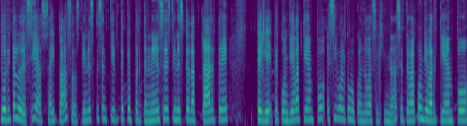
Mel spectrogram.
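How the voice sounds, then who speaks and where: A woman speaks with a high pitch and fairly even intonation at a moderate pace. The sound is dry and close, with no echo. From Monterrey, Mexico. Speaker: podcast host. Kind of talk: interview conversation.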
